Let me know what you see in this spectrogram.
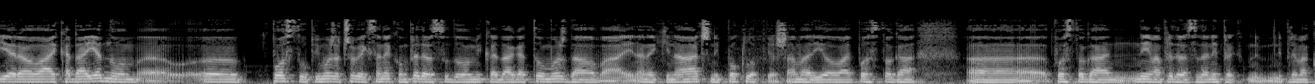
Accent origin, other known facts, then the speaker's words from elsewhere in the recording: Miljevina, Republika Srpska, Bosnia & Herzegovina; Ja sam iz Foče, to jest iz Miljevne kod Foče, imam 23 godine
